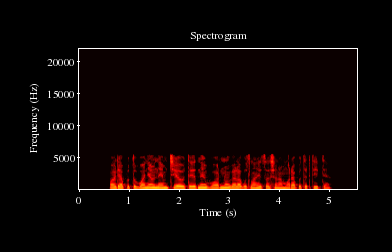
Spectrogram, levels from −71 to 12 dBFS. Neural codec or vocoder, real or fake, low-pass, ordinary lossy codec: vocoder, 44.1 kHz, 80 mel bands, Vocos; fake; 5.4 kHz; none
